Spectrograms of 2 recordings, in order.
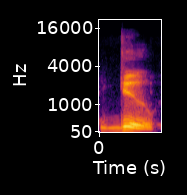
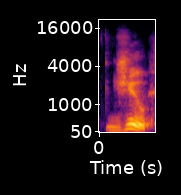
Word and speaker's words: due: They often will pronounce a D, J at the beginning of a word. We would say do, and you would say Jew.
